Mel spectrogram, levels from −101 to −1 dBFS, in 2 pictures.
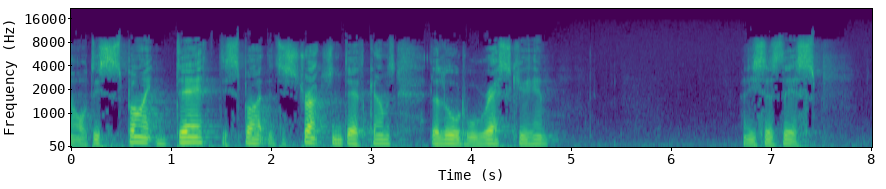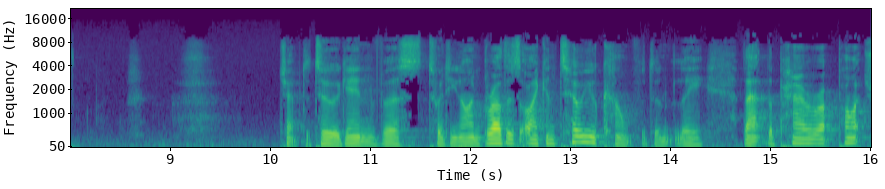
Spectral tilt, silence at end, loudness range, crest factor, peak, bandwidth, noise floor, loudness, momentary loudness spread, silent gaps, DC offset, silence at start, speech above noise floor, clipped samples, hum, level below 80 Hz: -5 dB/octave; 0 s; 8 LU; 22 dB; -4 dBFS; 10.5 kHz; -61 dBFS; -26 LUFS; 13 LU; none; under 0.1%; 0 s; 35 dB; under 0.1%; none; -50 dBFS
